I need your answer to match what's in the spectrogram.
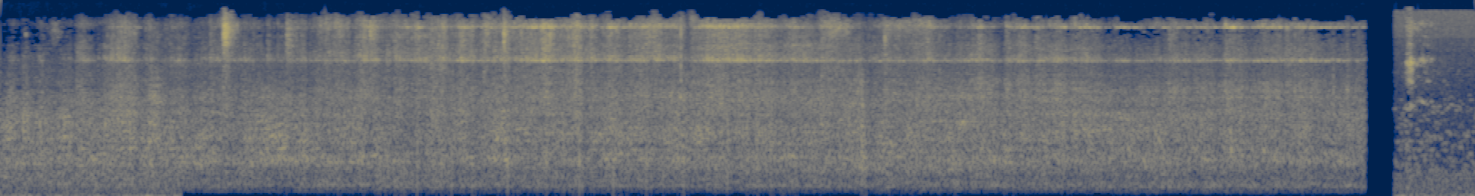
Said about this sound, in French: le funiculaire arrive et repart comme un fantôme dans le brouillard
